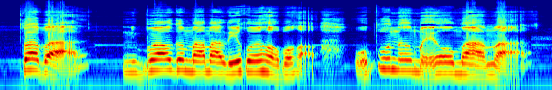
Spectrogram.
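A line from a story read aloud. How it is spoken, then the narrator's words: Little girl sobbing. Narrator (Chinese): 一个小女孩哭哭啼啼道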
